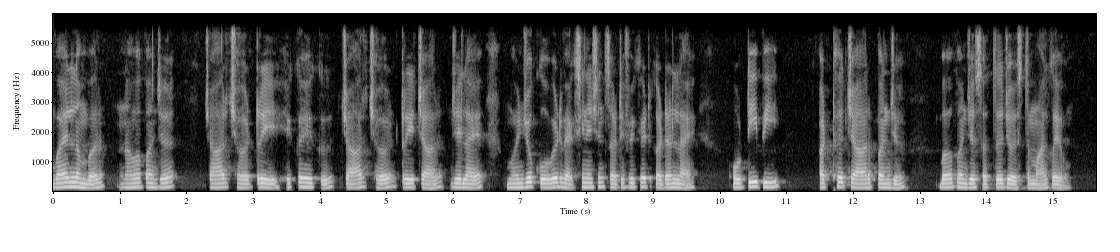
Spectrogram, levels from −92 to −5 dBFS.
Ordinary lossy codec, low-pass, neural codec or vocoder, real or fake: none; 5.4 kHz; none; real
